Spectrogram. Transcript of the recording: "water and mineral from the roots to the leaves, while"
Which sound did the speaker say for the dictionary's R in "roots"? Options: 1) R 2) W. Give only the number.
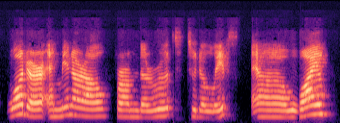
1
